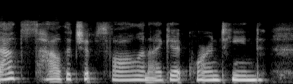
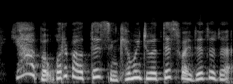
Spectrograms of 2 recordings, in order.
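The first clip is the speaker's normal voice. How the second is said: pushy caller; 7 semitones higher, faster than usual. Retold or imitated. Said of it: "they'd be like".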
